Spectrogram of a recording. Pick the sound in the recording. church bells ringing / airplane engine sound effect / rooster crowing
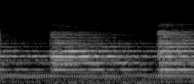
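church bells ringing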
